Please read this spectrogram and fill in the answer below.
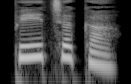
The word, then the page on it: ಪೈಚುಕೆ: paicuke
